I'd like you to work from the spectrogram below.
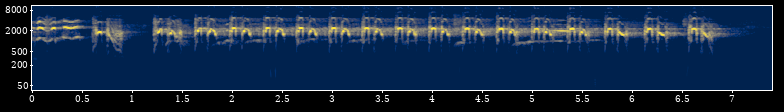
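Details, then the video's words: Nine francolins (teetar) call together while flying naturally, giving a loud, harsh run of rapid squeaky notes, about three per second, fairly steady, with a brief pause near the start. "Francolin Calling Sound | Non Stop Teetar Boli"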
